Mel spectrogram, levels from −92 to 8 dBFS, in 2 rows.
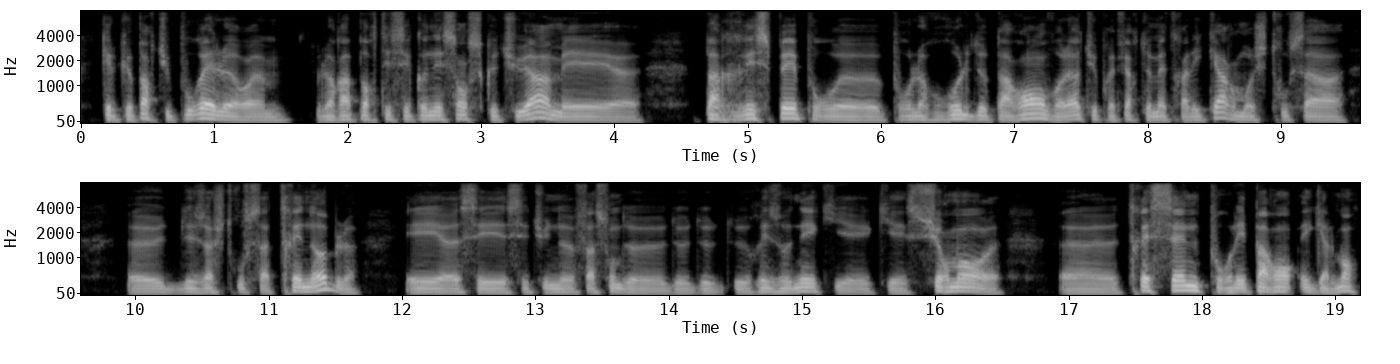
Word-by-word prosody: quelque - - -1
part, - - +1
tu - - -6
pourrais 115 +7 +5
leur, 90 -5 +2
hem, 80 -1 -5 0.2
leur 95 +2 -2
apporter 105 +1 -1
ces 100 - -5
connaissances 105 +1 0
que 95 - -5
tu 100 +4 +1
as 145 -3 +6
mais 90 -3 0
heu, 80 -3 -4 0.5
par 110 -4 +4
respect 120 +6 +3
pour, 95 -5 -3
heu, 85 -2 0
pour 95 +1 -6
leur 95 -2 -2
rôle 105 +3 +1
de 100 0 0
parents, 115 +8 +4
voilà, 100 +2 +1
tu - - -6
préfères 95 -1 -5
te - - -6
mettre 95 -1 -3
à 85 - -1
l'écart. 110 +9 0
Moi 90 0 -2
je - - -9
trouve 95 -3 -9
ça, 85 -3 -2 0.5
heu, 80 0 -1
déjà, 85 +4 -3
je 85 - -9
trouve 95 -2 -7
ça - - -3
très 110 - +1
noble 105 - +3 0.4
et 90 +1 0
heu, 85 0 0
c'est 85 -1 -2
c'est 85 +1 -9
une, 90 -1 -1
heu, 80 - -3
façon 85 +3 -3
de 80 -3 -4
de 80 0 -6
de 80 0 -7
de 85 - -4
raisonner 95 +4 0
qui 80 0 -8
est 75 0 -6
qui 85 +2 -9
est 80 - -5
sûrement, 110 -1 +3
heu, - - -6 0.5
heu, 75 -1 -4
très 115 - +4
saine 130 +1 +5
pour 95 -3 -3
les 100 0 +3
parents 105 +3 +4
également. 100 +1 0
90 Hz, 210 wpm, -23 LUFS, 85-105 Hz, 0.5 s, as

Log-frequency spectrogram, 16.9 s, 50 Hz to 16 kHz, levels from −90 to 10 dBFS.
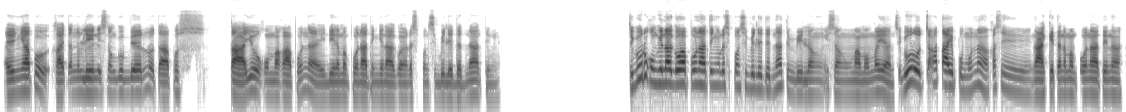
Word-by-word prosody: Ayun 140 +3 +1
nga 155 - +8
po 185 - -4
kahit 125 +1 +1
anong 140 +1 -7
linis 140 -1 0
ng 135 0 -9
gobyerno, 145 +3 -2
tapos 120 +4 -3 0.4
tayo 120 +6 +5
kung 125 +1 -8
makapuna 125 +4 -1
eh - - -7
hindi 120 - -5
naman 120 0 -4
po - - -8
natin 120 0 -1
ginagawa 115 -1 -2
yung 115 - -8
responsibilidad 115 -1 -7
natin. 120 -3 -6 2.0
Siguro 275 - 0
kung 235 -2 -1
ginagawa 225 0 +9
po 220 +1 -3
natin 210 -1 +3
yung 205 - -4
responsibilidad 175 -5 -6
natin 175 -4 -4
bilang 130 -1 -6
isang 125 -1 -9
mamamayan, 125 0 -2
siguro 435 - +3
tsaka 225 - +3
tayo 200 - +4
pumuna 160 +1 -6
kasi 180 0 -8 0.4
nakikita 135 +1 +4
naman 135 0 -3
po 135 +2 -5
natin 135 0 0
na, 135 - -1
135 Hz, 150 wpm, -24 LUFS, 125-180 Hz, 2.0 s, ginagawa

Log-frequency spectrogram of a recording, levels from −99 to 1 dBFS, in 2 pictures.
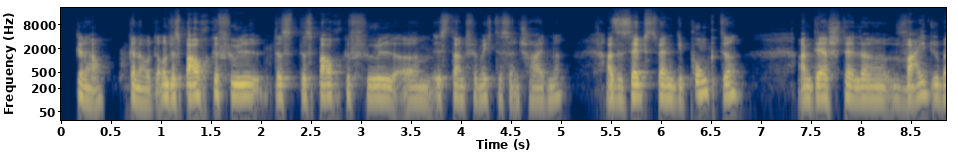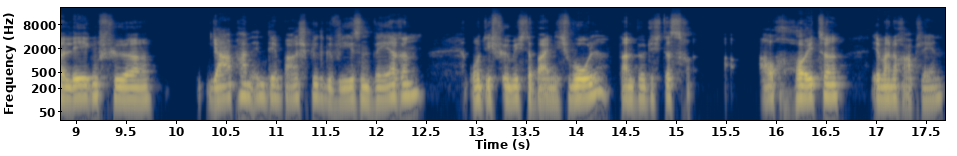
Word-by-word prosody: Genau, - - +1 0.2
genau, 95 -2 +2
und 125 0 +3
das 120 0 +2
Bauchgefühl 125 0 +5
das 120 0 -1
das 120 0 -4
Bauchgefühl, 120 -3 +1
ähm, 105 0 -4
ist 120 +1 -5
dann 115 -2 +1
für 115 - -8
mich 115 +1 -4
das 115 -1 -10
Entscheidende. 110 +3 -6 0.4
Also, 110 -2 +4
selbst 125 +3 +4
wenn 115 -2 +4
die 115 - -4
Punkte 140 -3 -1 0.5
an 110 0 +3
der 115 0 +6
Stelle 110 -2 0
weit 110 +5 +3
überlegen 115 0 +1
für 105 -2 -2 0.5
Japan 115 +4 -2
in 120 0 -8
dem 120 -1 -6
Beispiel 120 0 -7
gewesen 105 +1 -5
wären 125 +6 -3 0.4
und 110 +1 -4
ich 110 - -4
fühle 110 - -3
mich 110 +1 -3
dabei - - -1
nicht 115 - -8
wohl, 120 +7 +3
dann 110 - -2
würde 110 -2 -6
ich - - -12
das - - -6
h - - -19
a - - -33 0.6
auch - - -7
heute 120 +2 +2 0.3
immer 110 0 -1
noch 110 0 -4
ablehnen. 105 +2 -9
115 Hz, 170 wpm, -28 LUFS, 110-125 Hz, 0.6 s, der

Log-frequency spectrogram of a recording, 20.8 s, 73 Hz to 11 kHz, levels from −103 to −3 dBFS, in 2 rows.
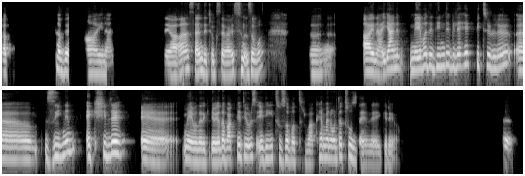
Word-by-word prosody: Bak 170 0 +2 1.0
Tabii, 185 -2 +5 0.4
aynen. 160 -2 -2 1.0
Ya, 145 +7 +2
sen 170 +2 +4
de 165 -1 -1
çok 165 -1 -6
seversin 160 +5 0
o - - +2
zaman. 180 - -1 0.9
Iıı, 155 - -5 0.6
aynen. 175 -4 +5
Yani, 210 +5 +2
meyve 200 +6 +2
dediğimde 240 +2 0
bile 245 +1 0
hep 270 0 -1
bir 250 -1 -4
türlü, 240 +3 0
emm, 180 -2 +1 0.2
zihnim 215 - 0 0.2
ekşili, 255 +2 +4 0.3
eee, 275 - +2 0.2
meyvelere 165 -3 +3
gidiyor 160 +1 +1
ya 160 - +3
da 190 -1 +3
bak 175 +1 -2
ne 215 -1 +1
diyoruz, 205 0 0
eriği 190 +2 -2
tuza 185 -1 -3
batırmak. 150 -1 -6
Hemen 200 -1 0
orada 190 +3 0
tuz 205 -6 -2
devreye 140 0 -3
giriyor. - - -8 2.1
Evet. - - -3
185 Hz, 110 wpm, -24 LUFS, 165-220 Hz, 2.1 s, Tabii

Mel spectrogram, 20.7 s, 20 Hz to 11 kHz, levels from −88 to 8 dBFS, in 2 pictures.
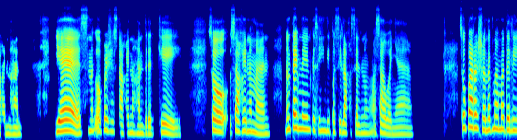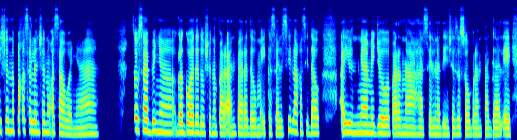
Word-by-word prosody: akin 165 +1 -8
ng 165 - -8
han 165 - -8 0.7
yes, 235 -5 +9
nag-offer 245 +1 0
siya 230 - -10
sa 200 -3 -3
akin 195 +1 -8
ng - - -12
100 175 -2 -4
K. 180 -7 0 0.6
So 240 -4 +7
sa 240 +5 +4
akin 235 0 -1
naman, 180 -4 -2 0.3
no'ng 275 +2 -1
time 320 -1 +8
na 290 - +2
'yon 275 - -6
kasi 250 -2 -6
hindi 240 -1 -5
pa 225 - -8
sila 210 -3 -1
kasal 200 -1 -7
no'ng 195 +1 -9
asawa 190 -4 -3
niya. 165 0 -9 1.0
So, 320 - +1
para 325 -1 +8
siya, 270 -2 0
nagmamadali 270 -2 +1
siya 250 +1 -5
na 235 - -3
pakasalan 245 -3 -2
siya 225 - -5
nung 215 - -4
asawa 175 -5 -4
niya. 170 +3 -8 0.7
So 275 - +4
sabi 235 -3 +3
niya, 205 -2 -4
gagawa 210 0 +3
na - - 0
daw 195 - -4
siya 190 -1 -8
ng 185 - -8
paraan 175 0 -3
para 175 0 -2
daw 170 0 -4
ma-i-kasal 170 -1 -8
sila 230 +6 -4
kasi 200 -2 -12
daw 190 0 -2 0.5
ayun 205 0 0
nga, 200 -1 +1
medyo 185 -1 -2
parang 170 +1 -1
naha-hassle 170 0 -5
na 165 - -5
din 165 -1 -8
siya 165 - -8
sa 175 - -5
sobrang 155 0 -6
tagal. 155 +1 -6
Eh, 155 - -1
195 Hz, 190 wpm, -22 LUFS, 170-235 Hz, 1.0 s, yes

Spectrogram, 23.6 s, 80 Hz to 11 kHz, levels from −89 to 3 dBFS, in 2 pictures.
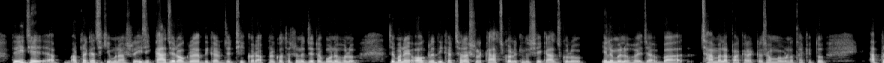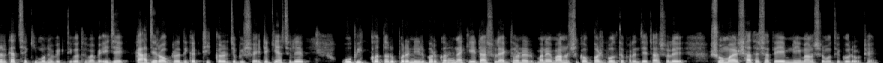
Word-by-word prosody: তো - - -29
এই - - +5
যে, 235 - +7 0.2
আপ - - -5 0.2
আপনার 200 -2 0
কাছে 180 -1 +1
কি - - -4
মনে 145 -3 0
হয় 135 - -2
আসলে - - -5
এই - - -2
যে - - -1
কাজের 140 +2 +6
অগ্রাধিকার 140 0 0
যে 135 - -1
ঠিক 150 - -4
করা, - - +1
আপনার 150 - -4
কথা 145 +1 -2
শুনে 155 -2 0
যেটা 150 0 +1
মনে 150 +1 +2
হলো 135 -1 0 0.5
যে, 210 - +3
মানে 195 0 +5 0.2
অগ্রাধিকার 180 +1 0
ছাড়া 170 -3 +2
আসলে 165 -1 -4
কাজ 145 -1 +1
করলে 155 -3 +2
কিন্তু 140 -2 -6
সেই 145 - -2
কাজগুলো 130 +1 -2 0.4
এলোমেলো 145 -5 +4
হয়ে - - -2
যায় - - -1
বা 130 - +3 0.4
ঝামেলা 145 -1 +1
পাকার - - -2
একটা - - -6
সম্ভাবনা 135 -2 -4
থাকে। 150 0 -10
তো, - - 0 0.7
আপনার 215 -1 0
কাছে 215 +1 +2
কি 180 - -6
মনে 150 - 0
হয়, 135 - -3
ব্যক্তিগতভাবে? 130 +1 -3
এই - - -1
যে 165 - +4 0.3
কাজের 155 +2 +4
অগ্রাধিকার 150 0 -1
ঠিক 155 - -5
করার 145 -3 +3
যে - - 0
বিষয়, 155 +4 -4
এটা 190 - -3
কি 210 - 0
আসলে, 210 +2 0 0.7
অভিজ্ঞতার 205 +3 +2
উপরে 220 +1 +4
নির্ভর 210 +1 +2
করে, 270 +3 +1
নাকি 185 - -2
এটা 200 - +3
আসলে 190 +2 -2
এক - - -10
ধরনের 175 -1 +2
মানে, 160 0 +3
মানসিক 165 0 +1
অভ্যাস 150 +2 +2
বলতে 160 0 0
পারেন 135 -2 -3
যে, - - +3
এটা 145 +2 0
আসলে 145 +1 0 0.5
সময়ের 165 -2 +4
সাথে, 155 0 +3
সাথে 155 -1 -1
এমনিই 155 +2 -1
মানুষের 135 +1 -2
মধ্যে 130 +1 -7
গড়ে 135 - -1
ওঠে? 140 0 -9
155 Hz, 215 wpm, -24 LUFS, 140-175 Hz, 0.7 s, যে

